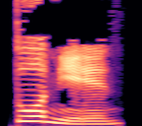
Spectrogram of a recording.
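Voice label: "多年", Mandarin Chinese; chinese flashcards; hsk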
